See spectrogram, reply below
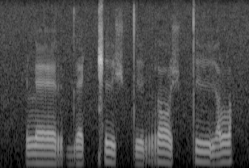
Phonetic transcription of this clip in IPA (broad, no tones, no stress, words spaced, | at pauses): lɛrd̪ɛ ǁɨʃtɨ rɔʃ tɨlˠ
